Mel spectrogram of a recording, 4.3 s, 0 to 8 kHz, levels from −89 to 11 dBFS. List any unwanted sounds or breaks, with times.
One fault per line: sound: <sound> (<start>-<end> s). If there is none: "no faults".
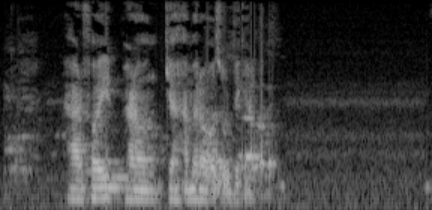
no faults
